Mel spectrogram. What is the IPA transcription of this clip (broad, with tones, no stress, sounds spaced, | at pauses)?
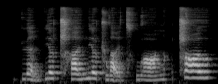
p ɥ ɛ̰˨˩ n p j ɛ˥˩ ʈ͡ʂʰ a˧˥ ɪ̯ n̪ j ɛ˥˩ ʈ͡ʂ w a̰˨˩ ɪ̯ t͡sʰ w ɑ˧˥ ŋ | ʈ͡ʂ ɑ˥ ʊ̯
